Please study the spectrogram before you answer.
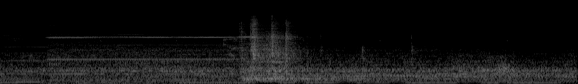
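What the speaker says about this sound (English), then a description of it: "Every 18 hours, this door opens up." Alien spacecraft door in the film Arrival opening: a low mechanical hiss and rumble swells briefly over a droning, tense ambience, then fades back into the hum, moderately loud with no speech.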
